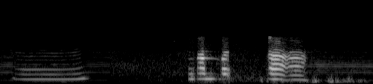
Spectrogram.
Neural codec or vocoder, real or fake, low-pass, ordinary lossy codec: none; real; 3.6 kHz; none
